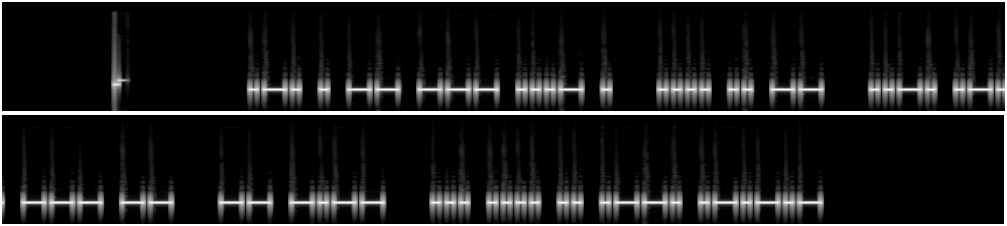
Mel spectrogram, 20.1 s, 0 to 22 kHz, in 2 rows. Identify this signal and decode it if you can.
Morse code, heard as a keyed tone, about 17 wpm, 700 Hz. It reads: REMOVE HIM FROM MY SHIP.
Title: Sentences from Top 1000 Words - Review Part 5 - 17wpm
